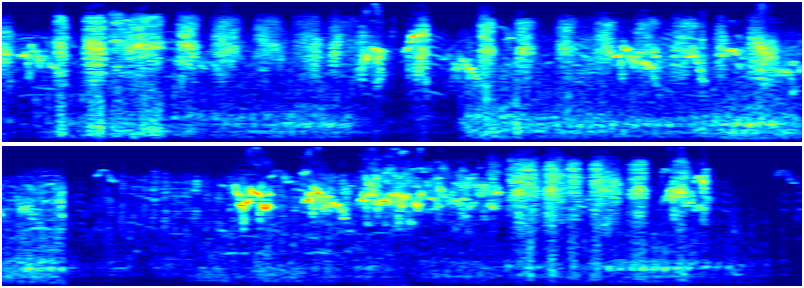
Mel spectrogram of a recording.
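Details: Budgerigars in a flock eating winter food in Asia; chattering squawks and chirps in dense runs, a short near-silent break around the middle, then the twittering chorus resumes.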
